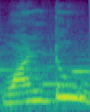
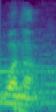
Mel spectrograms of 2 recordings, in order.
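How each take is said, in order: First: Both words are said fully and separately. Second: The words are merged into one short word. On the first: "वांट टू को वना" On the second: "कुछ words को short में बोलना"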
